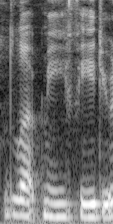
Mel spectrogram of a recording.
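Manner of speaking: lightly voiced tender lover; soft tender offer. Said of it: "he's just like".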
